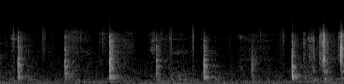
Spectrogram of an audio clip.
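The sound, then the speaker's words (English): Movers from the Beacon's Van and Storage Company knock at the front door: a series of sharp, moderately loud raps at a steady pace, bunching into quicker knocks at the end. No one speaks. “Uh-oh, the front door again.”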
